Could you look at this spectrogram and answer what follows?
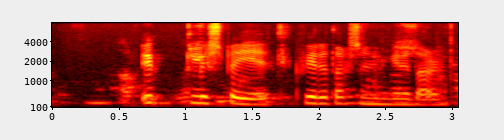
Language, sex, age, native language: Icelandic, female, 15, Icelandic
